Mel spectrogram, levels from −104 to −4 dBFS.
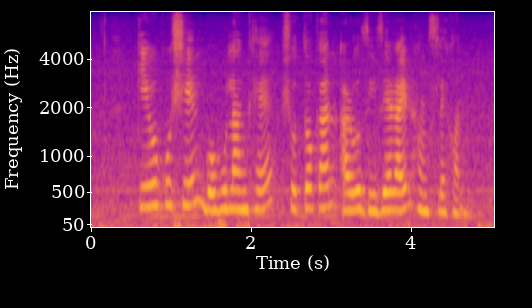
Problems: none marked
